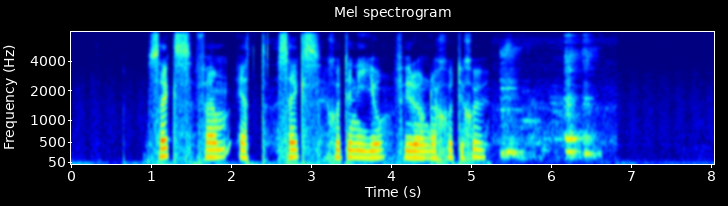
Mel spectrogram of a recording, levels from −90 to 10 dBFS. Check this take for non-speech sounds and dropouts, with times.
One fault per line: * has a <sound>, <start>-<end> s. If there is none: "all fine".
* has a laugh, 5.3-6.6 s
